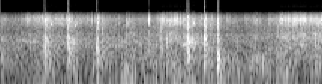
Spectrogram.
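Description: Fireworks display: aerial shells bursting with sharp bangs, about six of them, three in quick succession about two and a half seconds in, over a continuous noisy hiss.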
